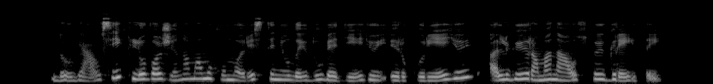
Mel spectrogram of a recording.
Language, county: Lithuanian, Vilnius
